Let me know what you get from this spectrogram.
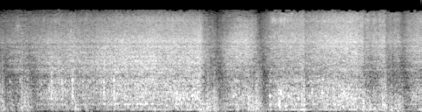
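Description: Passenger carriage of a steam-hauled heritage train running along the track: a steady rumble and rush of wheels on rail, with a constant low hum underneath.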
